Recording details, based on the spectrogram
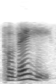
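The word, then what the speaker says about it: Pōwehi: It's called Povehi, and it's spelled P-O-W-E-H-I.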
